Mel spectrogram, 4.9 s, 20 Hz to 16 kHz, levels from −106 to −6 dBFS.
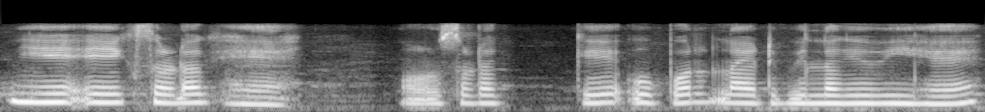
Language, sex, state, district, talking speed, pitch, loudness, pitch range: Hindi, female, Uttar Pradesh, Saharanpur, 160 wpm, 235 Hz, -16 LUFS, 230-250 Hz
